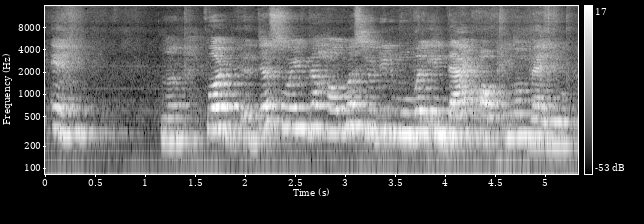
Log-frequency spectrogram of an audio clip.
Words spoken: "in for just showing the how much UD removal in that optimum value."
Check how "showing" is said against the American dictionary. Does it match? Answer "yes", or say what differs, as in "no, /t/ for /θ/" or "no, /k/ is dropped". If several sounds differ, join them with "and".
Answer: no, /s/ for /ʃ/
